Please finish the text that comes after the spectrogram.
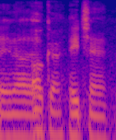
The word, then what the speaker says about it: Etienne: But I came here, Travis Etienne. I feel like that's just gonna. I feel like that's the correct way to say it. But everyone put that French, that Cajun lingo on in Achan.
